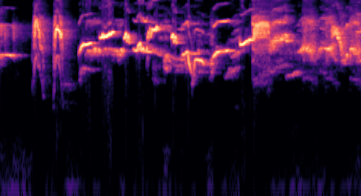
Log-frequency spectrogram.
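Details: Captive Oriental magpie-robin (kacer) in continuous 'ngerol' song: two sharp opening chips, then a flowing stream of warbled whistles rising and falling, closing with loud scratchy trills.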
